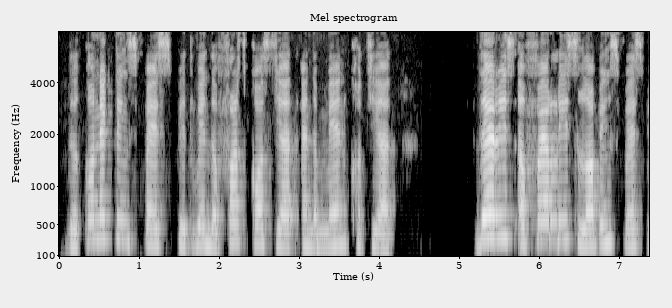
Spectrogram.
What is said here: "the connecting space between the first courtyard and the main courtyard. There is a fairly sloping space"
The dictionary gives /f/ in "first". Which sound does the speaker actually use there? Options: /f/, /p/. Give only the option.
/f/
